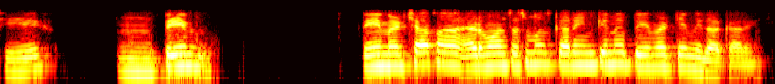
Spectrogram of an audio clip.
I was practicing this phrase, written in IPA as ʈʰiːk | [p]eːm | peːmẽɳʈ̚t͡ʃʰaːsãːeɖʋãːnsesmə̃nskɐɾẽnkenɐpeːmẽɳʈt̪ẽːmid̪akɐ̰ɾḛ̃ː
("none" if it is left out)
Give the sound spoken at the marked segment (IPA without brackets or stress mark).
p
